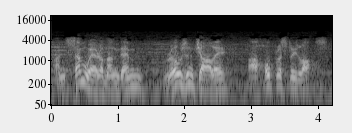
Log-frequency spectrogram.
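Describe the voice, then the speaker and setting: A man's voice: medium pitch, lively intonation, moderate pace. A man as host and narrator, giving scripted, dramatic 1950s radio narration. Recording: muffled vintage radio broadcast. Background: music.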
